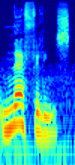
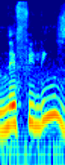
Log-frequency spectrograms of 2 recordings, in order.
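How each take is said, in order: First: The stress is on the first syllable. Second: The stress is on the last syllable. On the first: The speaker calls it right. "A pronúncia correta seria Néfilins" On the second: The speaker calls it wrong. "Alguns dizem nefilins"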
